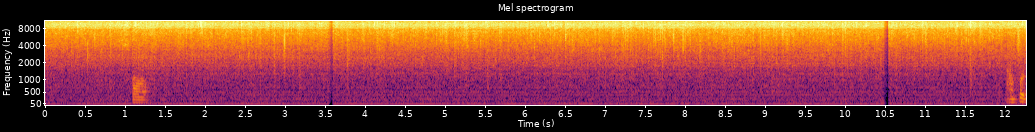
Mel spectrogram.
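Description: A frying pan of diced tomatoes, onion and corned pork sizzling steadily on the stove.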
